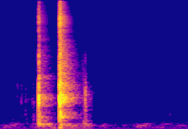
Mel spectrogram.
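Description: AAA battery pushed into a slot of a plastic battery charger, snapping against the spring contacts: two sharp clicks about a third of a second apart, the second louder.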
